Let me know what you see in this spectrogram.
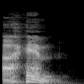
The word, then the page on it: ahem: American English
